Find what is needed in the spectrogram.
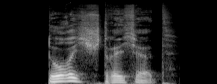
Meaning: second-person plural dependent subjunctive II of durchstreichen
- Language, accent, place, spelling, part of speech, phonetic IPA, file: German, Germany, Berlin, durchstrichet, verb, [ˈdʊʁçˌʃtʁɪçət], De-durchstrichet.ogg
